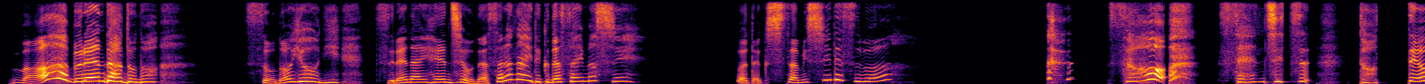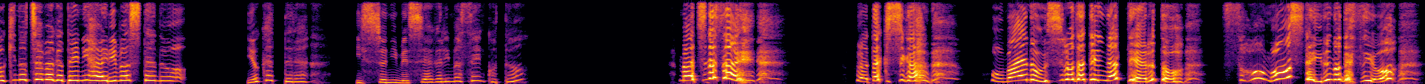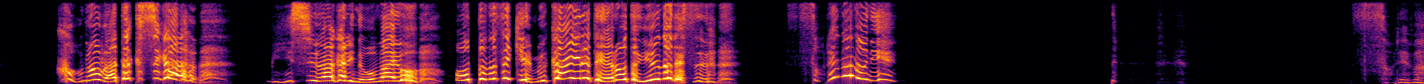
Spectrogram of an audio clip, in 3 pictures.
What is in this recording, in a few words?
elegant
